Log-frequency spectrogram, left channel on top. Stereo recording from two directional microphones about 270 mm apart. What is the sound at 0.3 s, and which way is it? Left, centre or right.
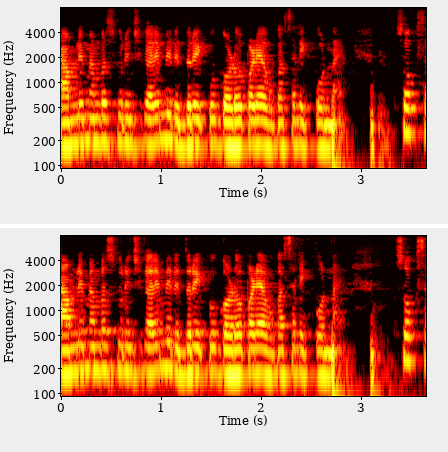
Speech, centre.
